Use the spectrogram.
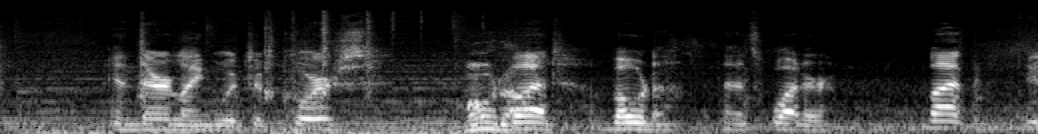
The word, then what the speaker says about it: voda: Voda.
